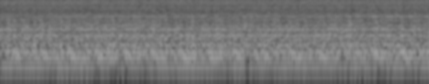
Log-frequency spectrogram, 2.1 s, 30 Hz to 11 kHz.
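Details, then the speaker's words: 1962 Sony TC-521 reel-to-reel tape recorder, thrift-store find: steady low hum with dense even rubbing rustle while running; noise attributed to old hardened rubber idler wheels, playback otherwise fine. "now there we go that's what's making all that noise is these old hard rubber idler wheels"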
